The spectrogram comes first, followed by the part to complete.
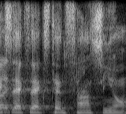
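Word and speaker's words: XXXTentacion: I found out actually how to actually pronounce his name from him himself. Triple X, No, XXX Tentacion.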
